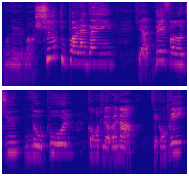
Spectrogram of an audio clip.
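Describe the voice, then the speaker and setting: Storybook read-aloud: a woman playing a kindly, harried aunt, soothing and slow. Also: medium pitch, big pitch swings, fairly bright tone, pitched above the performer's own voice. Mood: scolding. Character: flustered gentle farm aunt, soft-hearted woman. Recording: roomy echo.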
